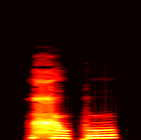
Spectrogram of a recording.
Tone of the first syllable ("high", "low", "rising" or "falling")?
falling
